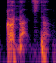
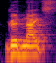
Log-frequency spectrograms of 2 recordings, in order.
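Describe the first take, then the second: First: It is said in a soft whisper. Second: It is said in a normal, audible voice. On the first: "I'm gonna whisper because Steph's sleeping" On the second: "I won't yell too loud"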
